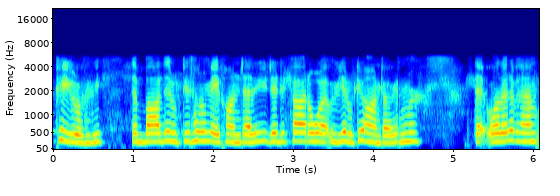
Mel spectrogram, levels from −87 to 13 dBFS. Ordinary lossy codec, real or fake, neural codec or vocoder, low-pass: none; fake; codec, 24 kHz, 0.9 kbps, WavTokenizer, small release; 5.4 kHz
